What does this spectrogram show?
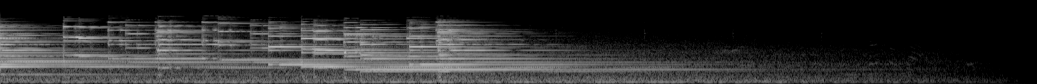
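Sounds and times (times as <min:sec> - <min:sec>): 
carillon melody: 0:00.0 - 0:08.2.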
